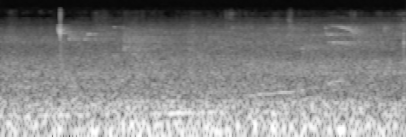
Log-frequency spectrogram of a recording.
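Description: Outdoor background: a steady low rumble with a couple of faint, brief high chirps, while the coin brushing has stopped.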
